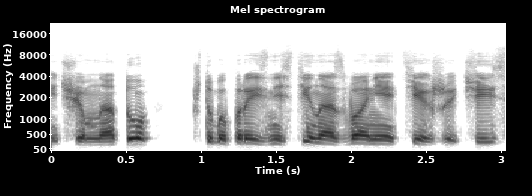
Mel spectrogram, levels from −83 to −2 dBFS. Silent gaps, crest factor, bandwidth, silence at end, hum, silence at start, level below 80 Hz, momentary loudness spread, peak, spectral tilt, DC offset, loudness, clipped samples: 0.79-0.94 s; 14 dB; 8.8 kHz; 0 s; none; 0 s; under -90 dBFS; 7 LU; -8 dBFS; -3 dB/octave; under 0.1%; -22 LUFS; under 0.1%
